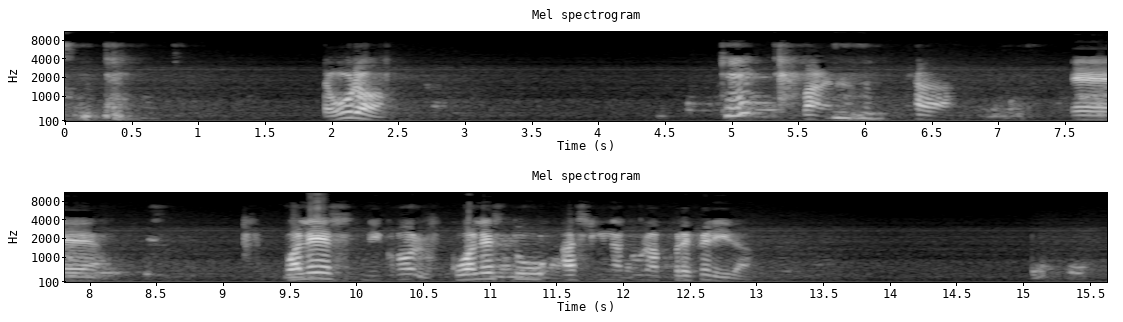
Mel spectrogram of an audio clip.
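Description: Teenage girls and boys talk and laugh over an online call.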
